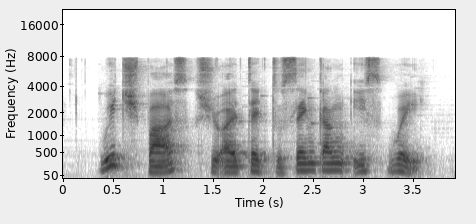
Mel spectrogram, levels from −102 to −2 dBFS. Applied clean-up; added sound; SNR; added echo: neural separator model SepFormer DNS4.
